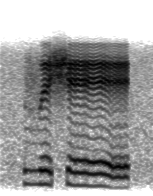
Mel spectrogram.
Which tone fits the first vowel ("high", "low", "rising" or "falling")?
low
